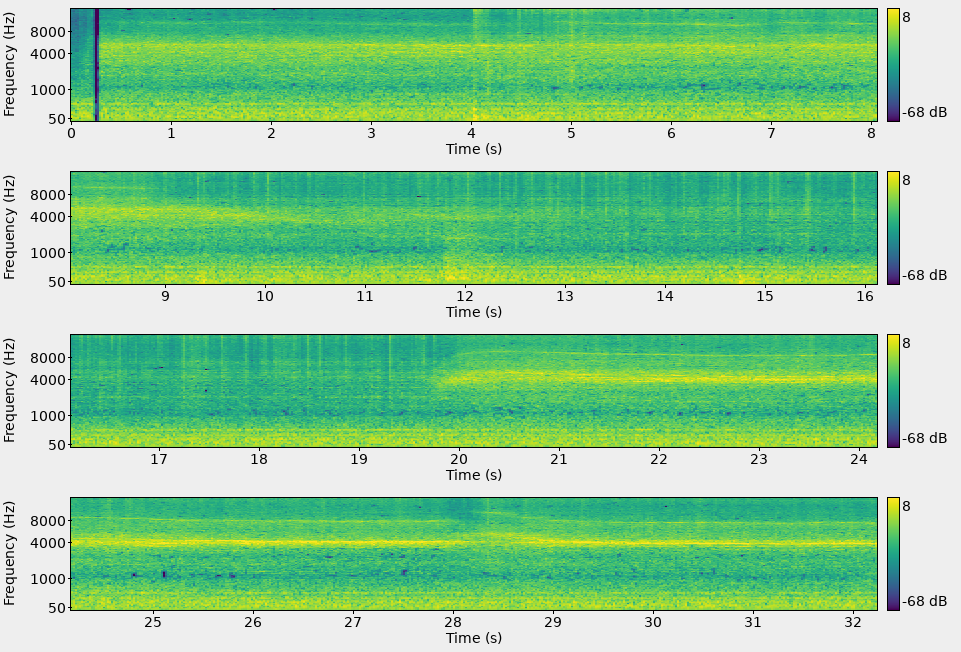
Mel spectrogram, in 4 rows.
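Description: Stick welding arc running the cap pass on a 2-inch pipe weld-test coupon: a steady crackling hiss with a high-pitched whine that slowly slides down in pitch, fades out about ten seconds in and returns about twenty seconds in.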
